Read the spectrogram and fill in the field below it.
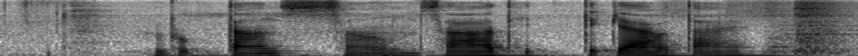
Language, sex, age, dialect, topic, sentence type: Hindi, male, 25-30, Hindustani Malvi Khadi Boli, banking, question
